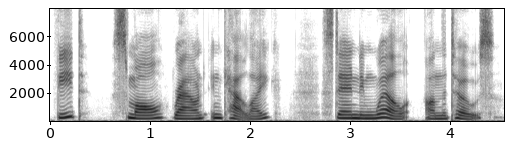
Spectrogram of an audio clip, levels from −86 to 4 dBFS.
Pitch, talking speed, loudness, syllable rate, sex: 230 Hz, 120 wpm, -16 LUFS, 3.6 syllables/s, female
